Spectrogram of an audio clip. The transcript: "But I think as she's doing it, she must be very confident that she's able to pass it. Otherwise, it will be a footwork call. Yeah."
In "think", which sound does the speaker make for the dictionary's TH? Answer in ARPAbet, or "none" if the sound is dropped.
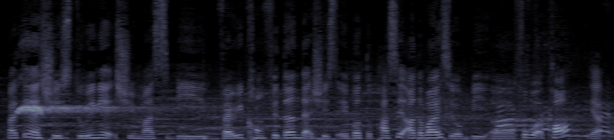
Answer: T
